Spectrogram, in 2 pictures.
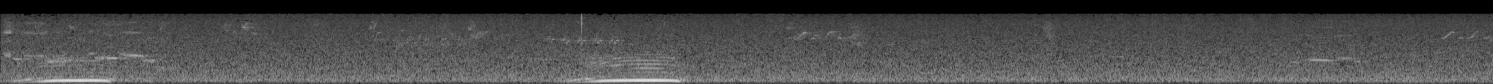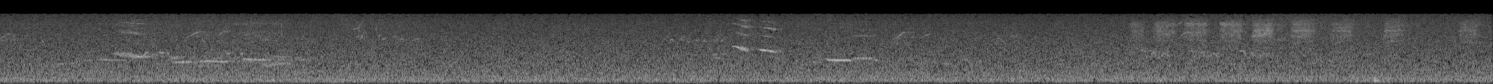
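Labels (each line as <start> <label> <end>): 0.0 A cow moos loudly outdoors near a river with birds in the background. 1.9
2.0 Different bird species chirping repeatedly outdoors near a river. 5.6
5.6 A cow moos loudly outdoors near a river with birds in the background. 7.1
7.2 Different bird species chirping repeatedly outdoors near a river. 29.9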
